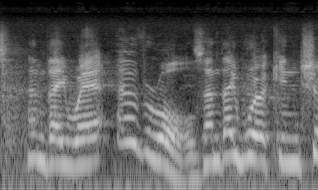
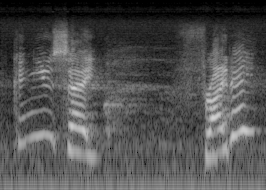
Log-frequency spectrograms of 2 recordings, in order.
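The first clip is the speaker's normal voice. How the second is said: much higher sing-song question; condescending presenter; 9 semitones higher than usual. Acted. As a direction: coax the children to repeat Friday. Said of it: "condescending the way they spoke".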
